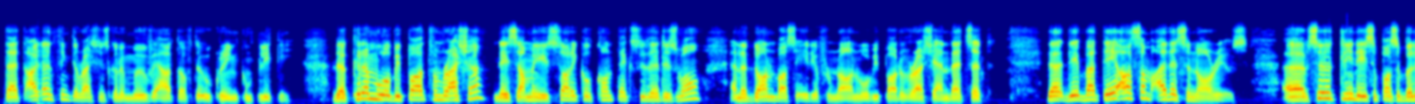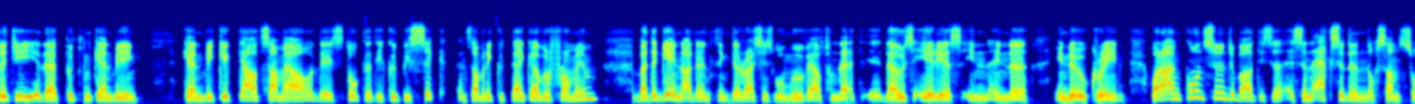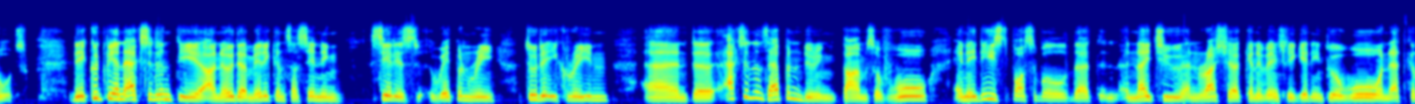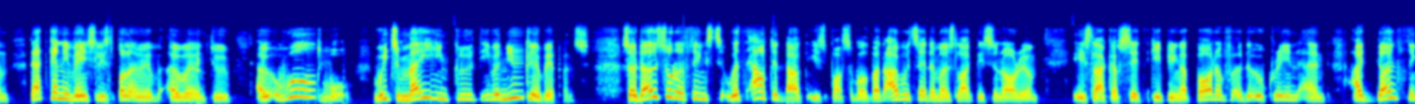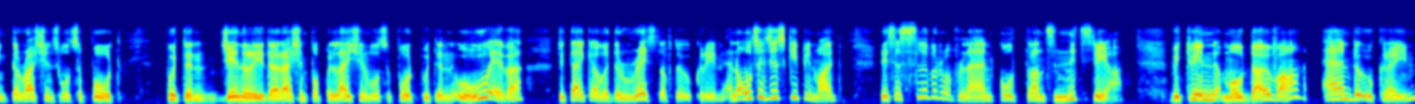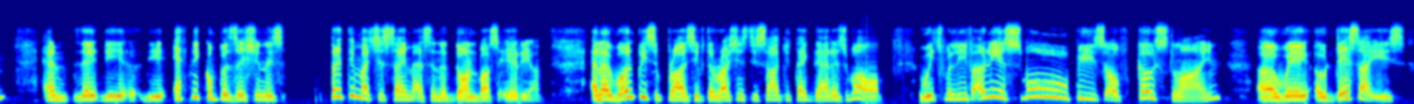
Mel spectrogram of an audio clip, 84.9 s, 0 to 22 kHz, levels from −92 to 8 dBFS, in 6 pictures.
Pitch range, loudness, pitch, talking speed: 130-185 Hz, -22 LUFS, 150 Hz, 200 wpm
